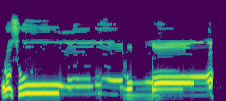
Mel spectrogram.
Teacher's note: আল্লাহ লামের ডাইনে পেশ মোটা করে পড়তে হয় ল।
